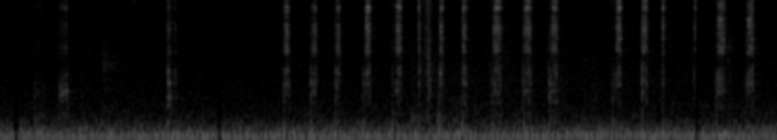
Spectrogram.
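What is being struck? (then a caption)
Stylus tip on a glass tablet screen with a matte plastic film. The plastic tip of an Apple Pencil, held in a hand with long painted nails, scratches and taps across an iPad's glass screen covered with a Paperlike matte plastic film while drawing lines. Short, bright, scratchy strokes come in a quick, irregular series over a steady low hum.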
